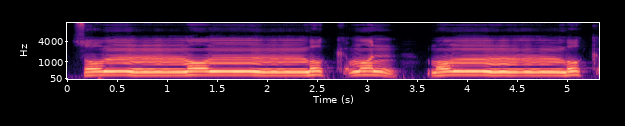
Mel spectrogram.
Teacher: bacanya juga didengungkan kira-kira dua dua ketukan atau dua harakat · Nah, di depan tanda tanwinnya ini ada huruf ba, atau misalkan saudara menemukan nun mati atau nun sukun, di depannya itu ada huruf ba, maka itu juga sama, hukum bacaannya adalah iqlab. Bacanya juga didengungkan. Kira-kira dua ketukan atau dua harokat.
